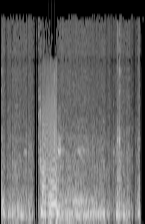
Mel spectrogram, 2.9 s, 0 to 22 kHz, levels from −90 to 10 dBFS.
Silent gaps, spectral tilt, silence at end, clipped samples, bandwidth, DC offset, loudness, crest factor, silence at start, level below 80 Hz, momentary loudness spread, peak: none; -5.5 dB/octave; 0.1 s; under 0.1%; 17 kHz; under 0.1%; -15 LUFS; 14 dB; 0.05 s; -28 dBFS; 11 LU; 0 dBFS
